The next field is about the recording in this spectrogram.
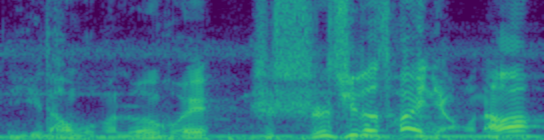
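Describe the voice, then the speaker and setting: A hot-headed guild leader in a game-world radio drama. His fairly high voice swings dramatically as he challenges and declaims, combative throughout, with loud music underneath. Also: huge pitch swings, brisk. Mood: indignant, defiant. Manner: confrontational, declamatory. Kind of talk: Chinese audio drama acting of an online game story.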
